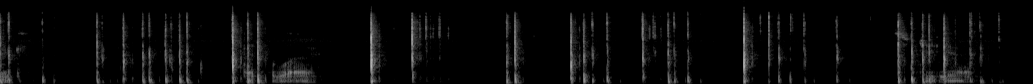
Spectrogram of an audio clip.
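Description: Typing on a computer keyboard: quick runs of keystrokes with short pauses between words.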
